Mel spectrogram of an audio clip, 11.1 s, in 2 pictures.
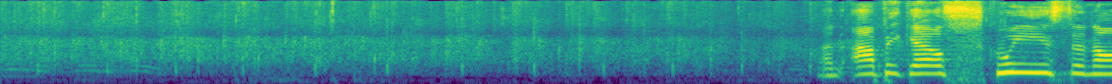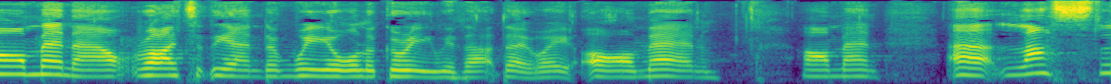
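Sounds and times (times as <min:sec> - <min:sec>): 
audience applause: 0:00.0 - 0:04.3
speech: 0:04.1 - 0:11.0.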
